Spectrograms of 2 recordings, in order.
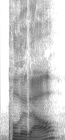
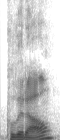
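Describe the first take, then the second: Both takes have the same delivery.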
